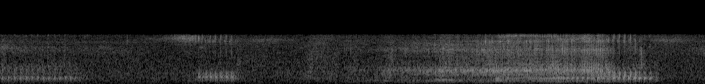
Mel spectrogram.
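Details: Several sleeping bulldogs snoring on a Sunday morning: rhythmic rattling, purring snores with louder nasal snorts on some breaths.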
